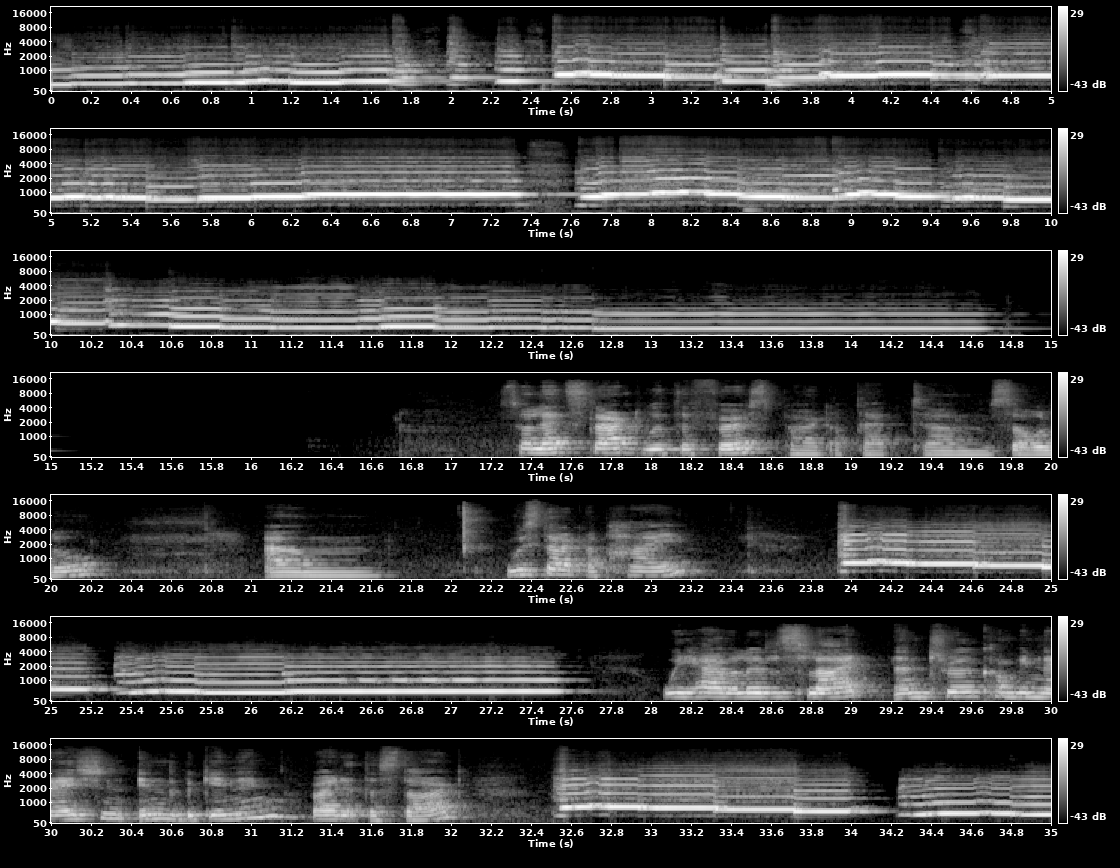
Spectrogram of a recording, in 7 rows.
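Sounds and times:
low whistle folk melody: 0.0s - 15.1s, 23.9s - 27.8s, 32.5s - 35.0s.

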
